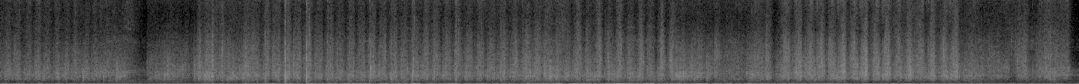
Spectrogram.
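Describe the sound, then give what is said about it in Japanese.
Continuous scrubbing of shampoo lather on a scalp, worked gently from the side hairline toward the top of the head without using nails; a soft, steady rubbing and crackling foam texture lasting throughout with brief pauses, no one speaking. “横の生え際から頭のてっぺんに向かって、爪を立てないように優しくシャカシャカシャカシャカさっきより触り心地が滑らかになってきたね。”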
